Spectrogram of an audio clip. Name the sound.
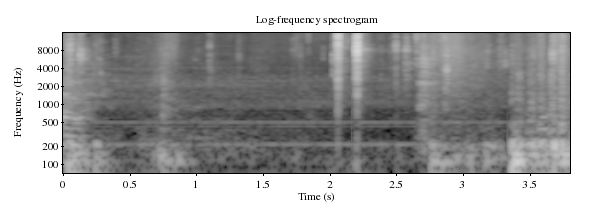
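paper ripping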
